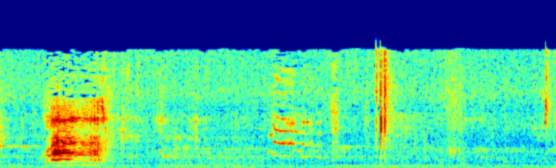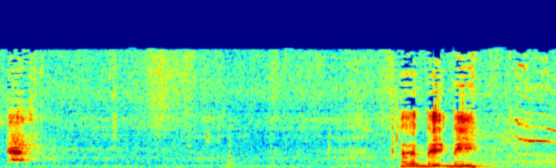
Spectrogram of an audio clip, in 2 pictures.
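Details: Ragdoll kittens from a home cattery in central Kansas, raised without cages: a bright, brief mew near the start and fainter mewing later, with a human voice toward the end and a constant low hum.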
